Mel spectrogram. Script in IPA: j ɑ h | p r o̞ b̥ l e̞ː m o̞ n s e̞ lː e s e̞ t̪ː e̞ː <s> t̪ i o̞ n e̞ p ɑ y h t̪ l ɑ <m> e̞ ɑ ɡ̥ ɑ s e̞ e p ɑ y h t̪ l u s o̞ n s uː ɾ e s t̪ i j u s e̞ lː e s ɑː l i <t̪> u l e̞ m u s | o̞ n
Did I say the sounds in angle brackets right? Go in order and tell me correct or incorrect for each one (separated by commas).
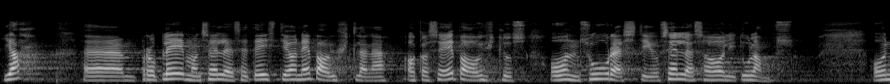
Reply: correct, incorrect, correct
